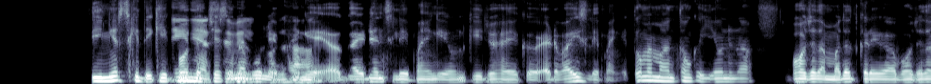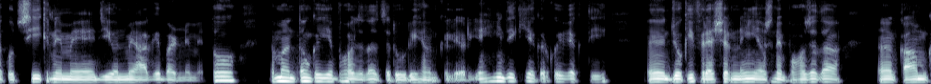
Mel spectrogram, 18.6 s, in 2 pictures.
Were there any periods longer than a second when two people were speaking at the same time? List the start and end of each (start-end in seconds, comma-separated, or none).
1.7-3.2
